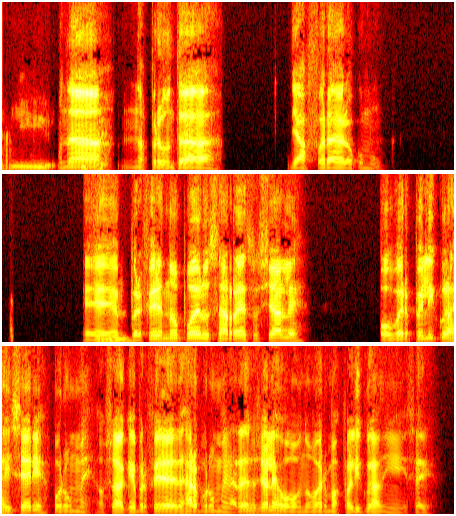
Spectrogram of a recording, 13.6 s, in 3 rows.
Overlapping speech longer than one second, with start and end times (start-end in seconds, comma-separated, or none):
0.6-2.0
